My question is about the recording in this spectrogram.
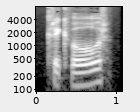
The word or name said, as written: Creag Mhor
